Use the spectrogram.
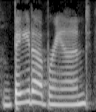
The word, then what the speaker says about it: Betabrand: So Beta Brand is That's right. I pronounced it correctly, right?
